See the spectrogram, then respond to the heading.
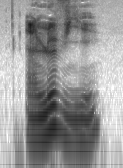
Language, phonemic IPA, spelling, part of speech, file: French, /lə.vje/, levier, noun, Fr-levier.ogg
- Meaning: lever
